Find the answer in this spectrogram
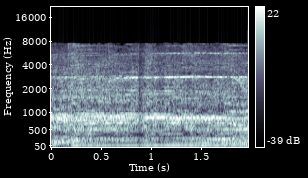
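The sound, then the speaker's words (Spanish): A church audience shouts and cheers joyfully, a dense wall of many voices sustained loudly for the whole couple of seconds with no pause, giving a shout of jubilation to Jesus during a service. “Y dale el grito de júbilo más grande que puedas en este momento.”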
